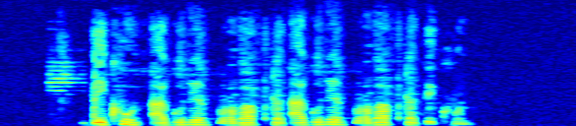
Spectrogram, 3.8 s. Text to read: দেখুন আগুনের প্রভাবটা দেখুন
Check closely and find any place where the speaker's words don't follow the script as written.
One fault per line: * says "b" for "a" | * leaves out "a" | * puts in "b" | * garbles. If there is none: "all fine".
* puts in "আগুনের প্রভাবটা"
